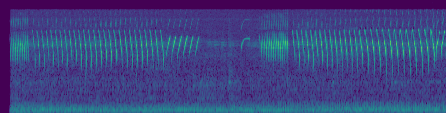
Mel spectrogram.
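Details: Belgian canary song from a training recording: long rapid buzzy trills of steeply falling notes, a short break with a few rising upslurs, then another fast trill, with a faint low hum beneath.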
